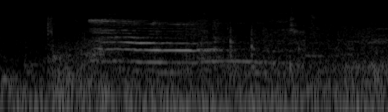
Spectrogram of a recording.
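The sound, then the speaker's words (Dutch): A single drawn-out meow from a black cat named Satan, clear, rising and then trailing off over about a second against a faint background hiss, with no talking. “En nu laten we ons voegen bij oude Nancy, Edge van Salem en haar zwarte kat Satan.”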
